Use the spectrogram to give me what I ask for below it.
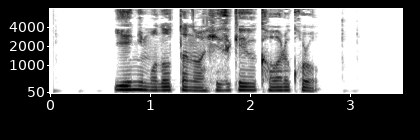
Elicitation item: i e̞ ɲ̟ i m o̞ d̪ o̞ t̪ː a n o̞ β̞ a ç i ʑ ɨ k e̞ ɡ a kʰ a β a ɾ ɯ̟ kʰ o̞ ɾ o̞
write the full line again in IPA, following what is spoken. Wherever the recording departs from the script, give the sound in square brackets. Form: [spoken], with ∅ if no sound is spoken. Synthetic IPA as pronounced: i e̞ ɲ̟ i m o̞ d̪ o̞ t̪ː a n o̞ β̞ a ç i [z] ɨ k e̞ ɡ a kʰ a β a ɾ ɯ̟ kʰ o̞ ɾ o̞

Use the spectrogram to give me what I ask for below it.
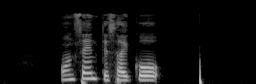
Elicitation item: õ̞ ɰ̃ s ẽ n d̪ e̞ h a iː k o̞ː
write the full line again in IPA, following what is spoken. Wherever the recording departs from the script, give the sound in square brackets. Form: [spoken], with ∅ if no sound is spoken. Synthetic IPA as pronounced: õ̞ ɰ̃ s ẽ n [t̪] e̞ [s] a [i] k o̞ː

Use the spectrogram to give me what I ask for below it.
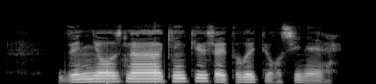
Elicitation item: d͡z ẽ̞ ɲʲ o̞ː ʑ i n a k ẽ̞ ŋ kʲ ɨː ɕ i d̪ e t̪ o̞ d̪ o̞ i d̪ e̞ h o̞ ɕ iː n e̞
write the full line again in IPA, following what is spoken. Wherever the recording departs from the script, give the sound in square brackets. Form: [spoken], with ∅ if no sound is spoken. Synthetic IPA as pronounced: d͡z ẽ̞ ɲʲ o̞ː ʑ i n a k ẽ̞ ŋ kʲ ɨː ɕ [a] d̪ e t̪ o̞ d̪ o̞ i [t̪] e̞ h o̞ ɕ iː n e̞

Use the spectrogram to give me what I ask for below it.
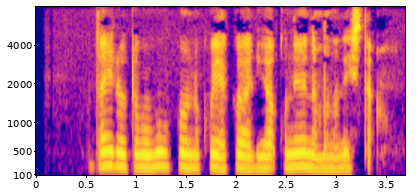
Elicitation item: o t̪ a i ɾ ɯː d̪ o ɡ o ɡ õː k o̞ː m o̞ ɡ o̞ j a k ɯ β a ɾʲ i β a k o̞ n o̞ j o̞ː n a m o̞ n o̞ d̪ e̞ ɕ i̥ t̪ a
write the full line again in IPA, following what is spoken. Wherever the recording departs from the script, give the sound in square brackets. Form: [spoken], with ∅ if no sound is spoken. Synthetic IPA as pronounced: o t̪ a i ɾ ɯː [t̪] o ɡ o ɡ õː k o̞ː [n] o̞ [k] o̞ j a k ɯ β a ɾʲ i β a k o̞ n o̞ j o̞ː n a m o̞ n o̞ d̪ e̞ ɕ i̥ t̪ a

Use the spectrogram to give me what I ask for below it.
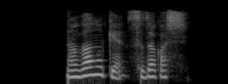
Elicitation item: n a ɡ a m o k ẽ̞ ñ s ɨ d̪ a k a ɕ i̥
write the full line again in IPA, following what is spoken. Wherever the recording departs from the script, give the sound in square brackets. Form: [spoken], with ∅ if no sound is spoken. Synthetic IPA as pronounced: n a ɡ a [n] o k ẽ̞ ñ s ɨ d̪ a k a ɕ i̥

